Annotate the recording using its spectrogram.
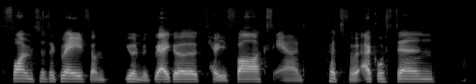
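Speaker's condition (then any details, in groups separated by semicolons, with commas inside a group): No condition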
